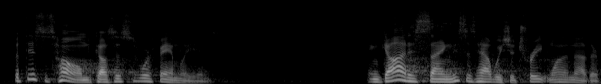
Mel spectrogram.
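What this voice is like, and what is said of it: North Georgia Southern accent. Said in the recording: “I'm from North Georgia. If you can't tell it, my eyes have probably given it away many times in my accent,”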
